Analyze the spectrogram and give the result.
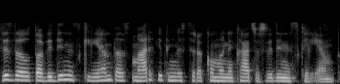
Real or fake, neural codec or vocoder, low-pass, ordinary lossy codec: fake; codec, 16 kHz, about 1 kbps, DyCAST, with the encoder's durations; 7.2 kHz; Opus, 32 kbps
